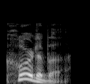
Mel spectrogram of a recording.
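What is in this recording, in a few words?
"cordoba", British English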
